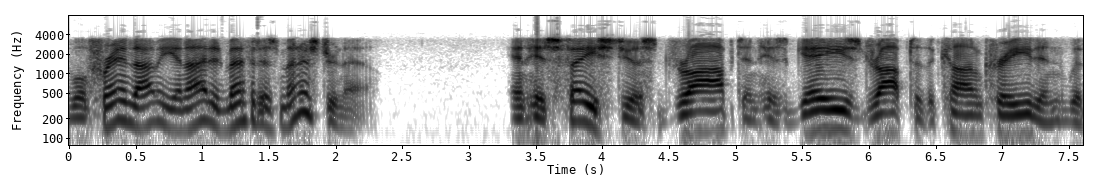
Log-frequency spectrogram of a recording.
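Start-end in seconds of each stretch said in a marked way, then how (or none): 0.0-2.3 glad, delighted tone full of pride. Retelling his own reply to the fan: retelling his own proud reply. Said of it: "with delight and pride".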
